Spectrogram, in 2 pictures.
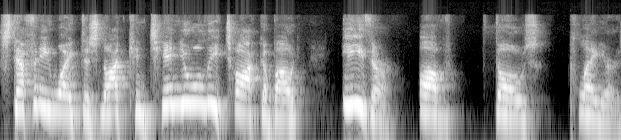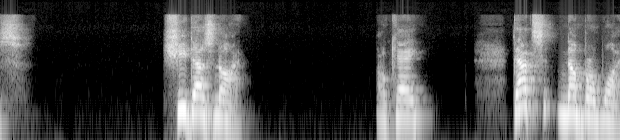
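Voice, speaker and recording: Against a quiet background, a woman with a high pitch speaks at a very slow pace, her pitch swinging very widely and her speech broken by long, frequent pauses. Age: 70s. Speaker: YouTube basketball commentator. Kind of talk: monologue vlog. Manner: emphatic.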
